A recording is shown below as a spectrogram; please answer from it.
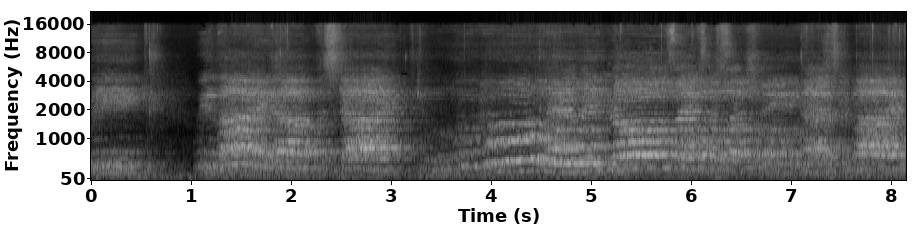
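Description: Mixed choir of boys and girls singing together, with a short pause about a second in before the voices come back in full.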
